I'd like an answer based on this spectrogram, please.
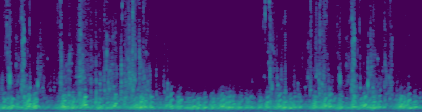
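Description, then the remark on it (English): A chorus of moor frogs calls continuously from a low moor marsh, soft bubbling croaks overlapping in a steady dense rhythm, moderately loud, with no voices. “Moor frogs live in low moors, just like water rails.”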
